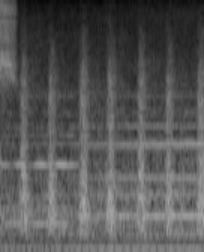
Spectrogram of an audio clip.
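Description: Background music of held notes over a quick, even rhythmic beat.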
